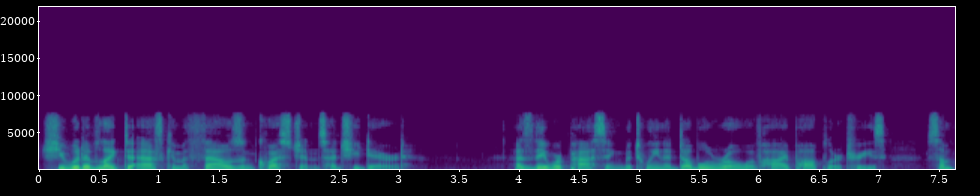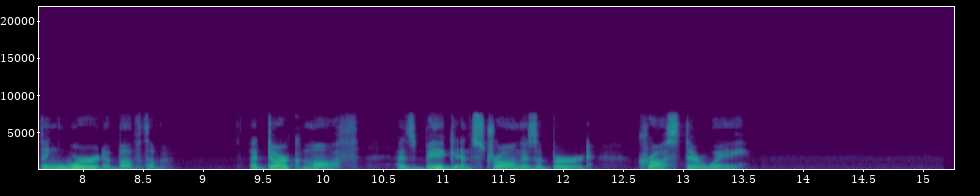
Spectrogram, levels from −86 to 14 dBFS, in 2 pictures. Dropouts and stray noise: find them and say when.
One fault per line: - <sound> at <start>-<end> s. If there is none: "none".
none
